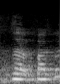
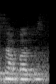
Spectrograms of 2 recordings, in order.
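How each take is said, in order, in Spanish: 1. La z se dice con la lengua entre los dientes. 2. La z se dice como un sonido de "s" normal. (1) "porque tienen ese sonido lingual" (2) "¿cómo escribiste con ese zapato?"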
